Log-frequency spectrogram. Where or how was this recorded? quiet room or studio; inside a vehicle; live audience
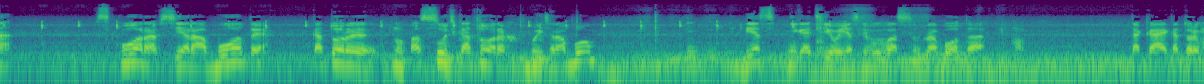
inside a vehicle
